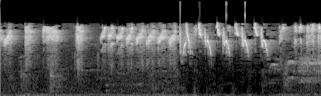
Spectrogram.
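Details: Bar-winged prinia challenging a rival, the challenger a young bird: a few harsh high notes give way to a long rapid twittering trill of slurred chirps, very high and energetic.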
